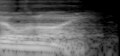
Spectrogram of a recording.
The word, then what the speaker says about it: Illinois: By the way, the state is pronounced Illinois.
